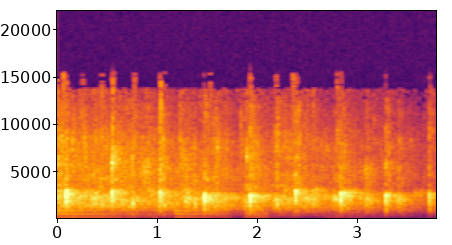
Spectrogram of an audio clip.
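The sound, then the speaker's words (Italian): A church audience applauds together in thanks to God during a service, with dense steady clapping and a held organ or keyboard tone sounding softly underneath. “Facciamo un applauso al nostro Dio di ringraziamento per la sua presenza in mezzo a noi.”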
